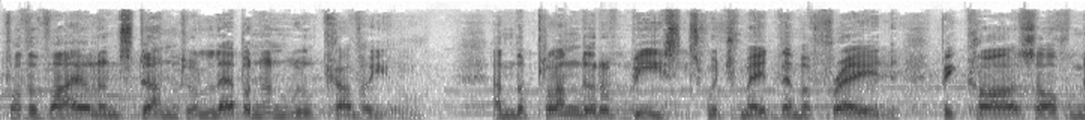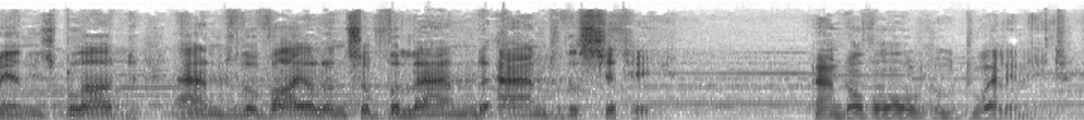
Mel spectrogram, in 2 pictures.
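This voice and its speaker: A man giving a solemn, dramatic scripture reading in a measured, weighty, declamatory manner. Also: mid-range voice, lively intonation. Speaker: audio Bible reader. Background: music under the reading.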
